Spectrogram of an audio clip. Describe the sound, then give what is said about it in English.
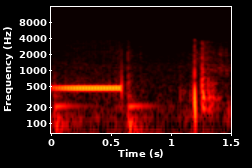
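A steady telephone dial tone hums for about half a second, cut off by a click, then a couple of short keypad beeps sound with no one talking, as someone dials to order more minutes on a phone card during a prank call. “I'm gonna order some more. Minutes in the phone card while we're at this.”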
